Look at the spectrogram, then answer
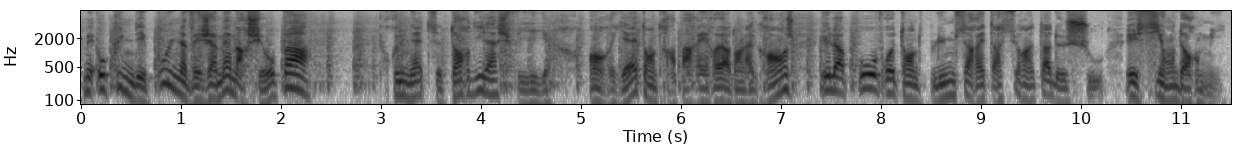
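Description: A man reading a children's story aloud in an expressive way. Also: fairly low pitch, breathy edge. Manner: slow, expressive read-aloud.

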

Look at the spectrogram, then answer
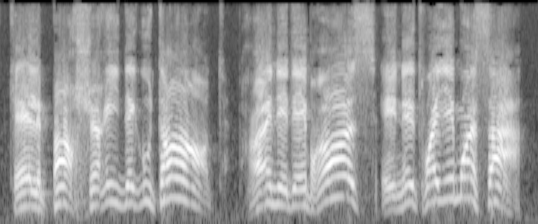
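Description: A man voicing a harsh, bad-tempered thin farm owner who shouts orders in a storybook reading. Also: high-pitched, very animated, measured pace, no echo, pitched above the performer's own voice, heavily acted. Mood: furious.

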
